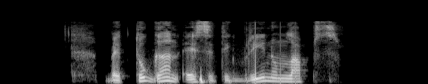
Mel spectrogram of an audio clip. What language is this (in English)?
Latvian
